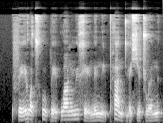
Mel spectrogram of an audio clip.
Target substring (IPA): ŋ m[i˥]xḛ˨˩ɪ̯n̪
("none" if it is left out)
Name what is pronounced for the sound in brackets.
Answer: y˥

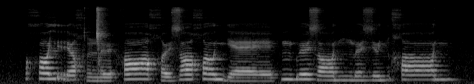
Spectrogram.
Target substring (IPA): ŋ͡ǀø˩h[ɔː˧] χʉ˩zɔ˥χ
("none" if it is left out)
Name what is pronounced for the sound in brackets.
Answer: ɔː˥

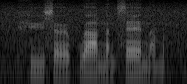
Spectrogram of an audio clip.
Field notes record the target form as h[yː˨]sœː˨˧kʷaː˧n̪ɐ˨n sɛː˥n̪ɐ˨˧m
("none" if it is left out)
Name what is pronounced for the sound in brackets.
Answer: yː˧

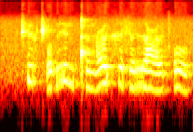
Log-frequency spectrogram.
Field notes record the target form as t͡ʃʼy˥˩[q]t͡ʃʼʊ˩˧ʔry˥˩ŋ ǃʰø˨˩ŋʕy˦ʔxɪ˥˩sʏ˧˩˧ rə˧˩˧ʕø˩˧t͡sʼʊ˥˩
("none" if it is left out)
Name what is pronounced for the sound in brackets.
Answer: x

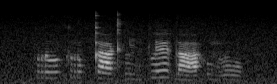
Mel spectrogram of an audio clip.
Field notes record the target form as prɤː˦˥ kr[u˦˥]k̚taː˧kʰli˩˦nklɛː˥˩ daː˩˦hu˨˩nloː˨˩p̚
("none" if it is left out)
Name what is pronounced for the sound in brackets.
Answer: o˦˥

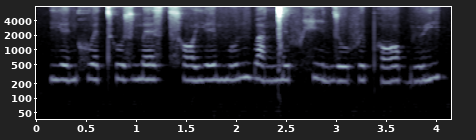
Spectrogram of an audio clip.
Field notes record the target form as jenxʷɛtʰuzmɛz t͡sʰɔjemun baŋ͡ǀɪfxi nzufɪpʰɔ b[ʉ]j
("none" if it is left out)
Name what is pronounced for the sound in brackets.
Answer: ʉ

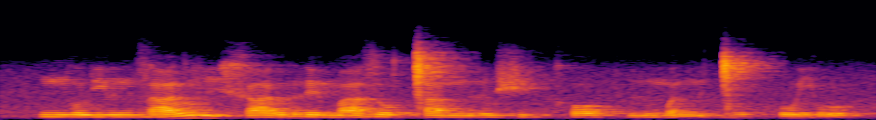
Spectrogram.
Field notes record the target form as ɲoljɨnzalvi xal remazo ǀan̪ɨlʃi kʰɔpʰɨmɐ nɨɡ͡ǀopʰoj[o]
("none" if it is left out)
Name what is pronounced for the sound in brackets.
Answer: o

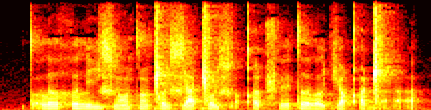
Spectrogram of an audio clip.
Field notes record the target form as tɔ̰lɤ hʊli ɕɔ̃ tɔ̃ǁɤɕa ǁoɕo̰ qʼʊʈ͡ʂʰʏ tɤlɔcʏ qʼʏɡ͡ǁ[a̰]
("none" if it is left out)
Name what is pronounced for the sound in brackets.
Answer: a̰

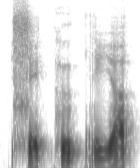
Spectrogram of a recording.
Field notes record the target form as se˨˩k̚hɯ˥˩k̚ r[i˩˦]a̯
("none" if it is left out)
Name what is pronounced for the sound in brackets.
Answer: i˧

